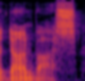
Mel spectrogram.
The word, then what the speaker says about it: Donbass: I believe it's pronounced the Donbass, the parts of eastern, extreme eastern Ukraine that are quite loyal to Russia on every possible level.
